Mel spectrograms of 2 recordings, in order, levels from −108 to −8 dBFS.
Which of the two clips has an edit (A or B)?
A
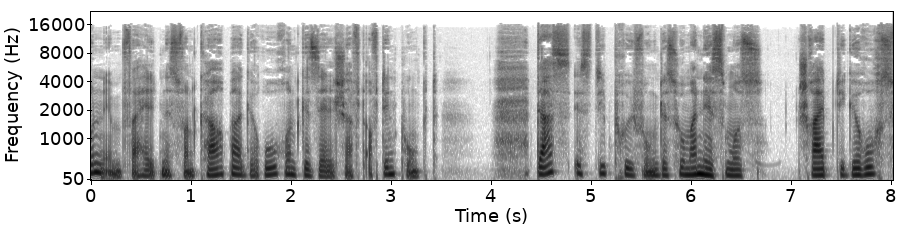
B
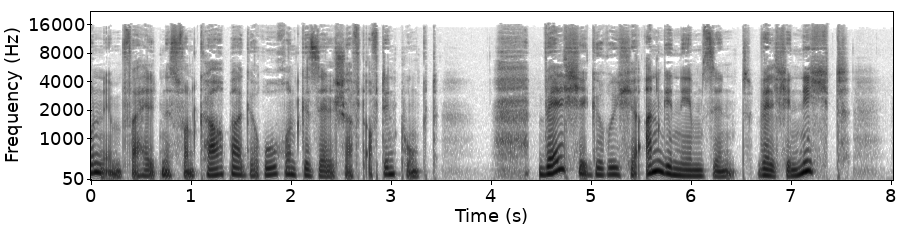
A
